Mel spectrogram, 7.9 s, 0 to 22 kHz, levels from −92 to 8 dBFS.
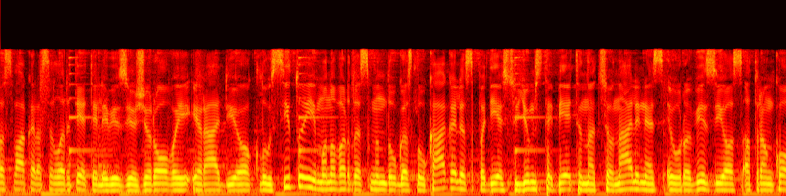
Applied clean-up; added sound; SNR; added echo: none; Acoustic guitar; 20 dB; none.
